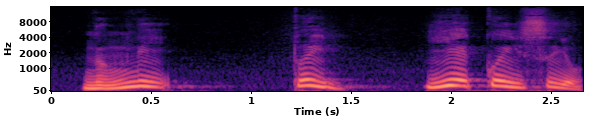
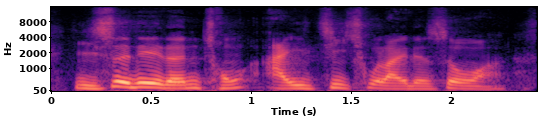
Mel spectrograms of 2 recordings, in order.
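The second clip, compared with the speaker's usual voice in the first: ordinary talk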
